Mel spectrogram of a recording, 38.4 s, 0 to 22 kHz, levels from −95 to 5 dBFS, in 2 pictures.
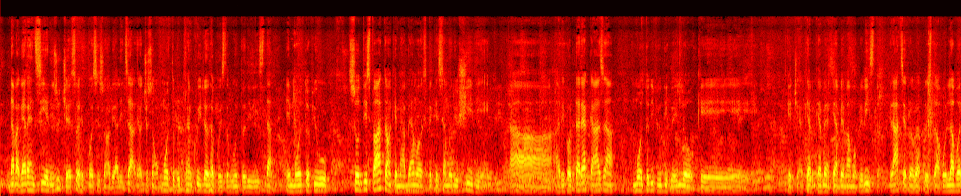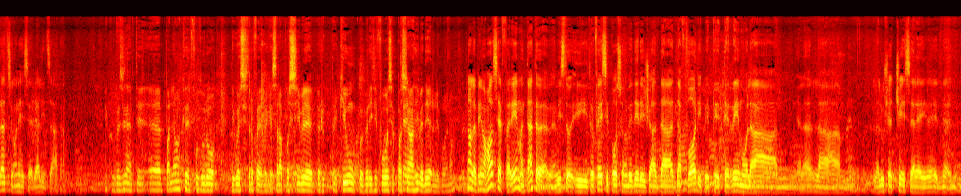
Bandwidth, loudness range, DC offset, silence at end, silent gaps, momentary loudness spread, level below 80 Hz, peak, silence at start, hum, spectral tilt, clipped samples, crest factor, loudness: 15.5 kHz; 7 LU; under 0.1%; 0 s; none; 12 LU; -68 dBFS; -2 dBFS; 0 s; none; -4 dB/octave; under 0.1%; 20 dB; -21 LUFS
